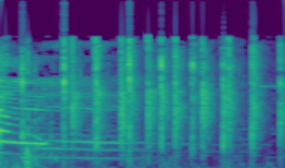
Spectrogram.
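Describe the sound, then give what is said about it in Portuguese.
Applause follows a brief sustained musical tone: sharp, separate hand claps arrive in a quick, fairly even series, many crisp strikes at moderate loudness, with no voices. “Uma salva de palmas,”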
